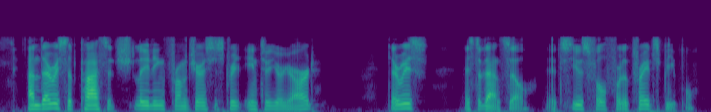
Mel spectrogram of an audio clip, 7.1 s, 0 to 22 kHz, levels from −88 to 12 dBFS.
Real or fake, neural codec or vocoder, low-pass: fake; codec, 16 kHz, 4 kbps, X-Codec, HuBERT features, trained on LibriSpeech; 5.4 kHz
